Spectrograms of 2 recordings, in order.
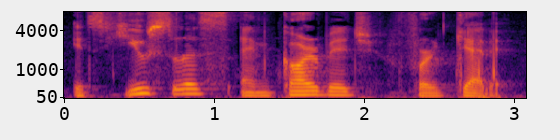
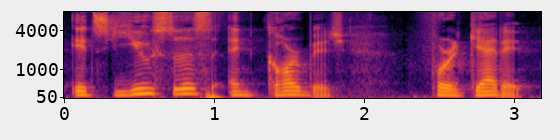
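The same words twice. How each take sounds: First: Slow, measured acted dismissal; drawn-out verdict, dropping on "Forget it"; deliberate repeat. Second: Emphatic, slowed-down acted rejection; firm, forceful mock scolding; dismissive dad. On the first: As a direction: repeat it slowly so it sinks in. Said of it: "I repeat". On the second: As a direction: imitate a father shutting the idea down.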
